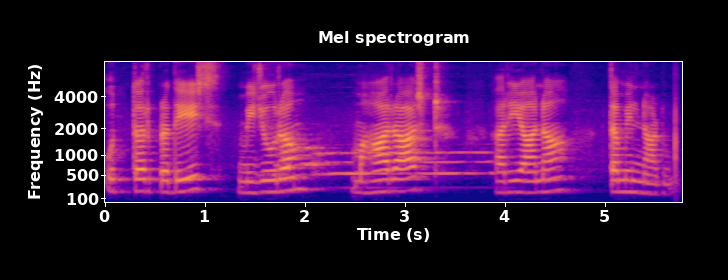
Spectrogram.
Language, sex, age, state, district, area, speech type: Hindi, female, 30-45, Madhya Pradesh, Gwalior, urban, spontaneous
